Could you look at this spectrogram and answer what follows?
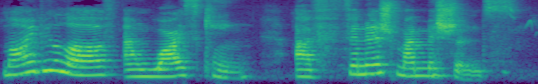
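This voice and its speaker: Fairy servant by female performer for radio play: fairly high, dutiful, eager, faint background noise. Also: sing-song, takes it slowly, sharp tone, full character voice. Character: Puck, obedient fairy servant, eager and scolding. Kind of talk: amateur radio drama acting.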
